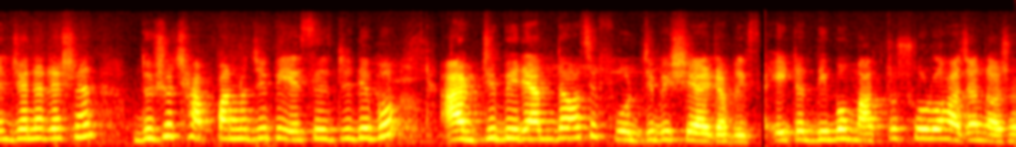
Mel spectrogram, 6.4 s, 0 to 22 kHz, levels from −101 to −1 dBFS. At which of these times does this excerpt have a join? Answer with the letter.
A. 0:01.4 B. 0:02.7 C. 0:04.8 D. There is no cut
C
